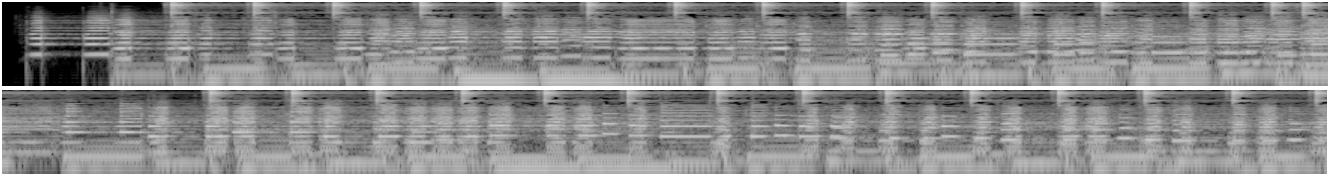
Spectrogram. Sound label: tarantella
